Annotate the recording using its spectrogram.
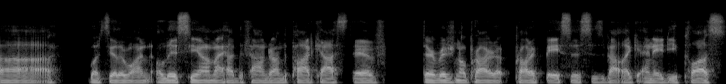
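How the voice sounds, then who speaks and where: A man's very deep, low voice, monotone and flat, at a fairly quick pace against a quiet background. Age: 20s. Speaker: podcast host. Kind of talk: casual chat.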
